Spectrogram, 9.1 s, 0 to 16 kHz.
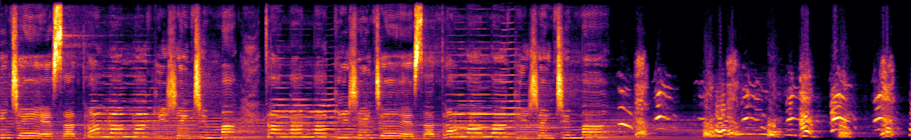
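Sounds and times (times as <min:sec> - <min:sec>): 
speech: 0:00.1 - 0:08.0
dogs barking and yipping: 0:06.2 - 0:09.1.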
